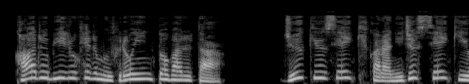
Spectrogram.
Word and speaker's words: Walther: を行ってきたなお生のヴァルターはドイツ語でバルカーのように発音され日本でもそう表記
